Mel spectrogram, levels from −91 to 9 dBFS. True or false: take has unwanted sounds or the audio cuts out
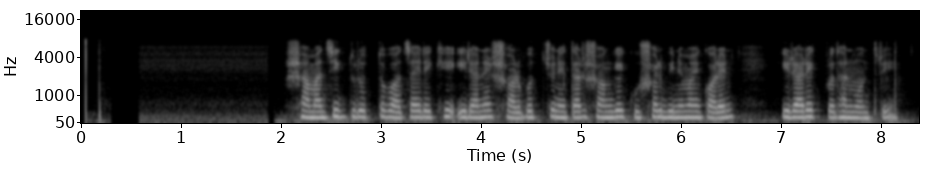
false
